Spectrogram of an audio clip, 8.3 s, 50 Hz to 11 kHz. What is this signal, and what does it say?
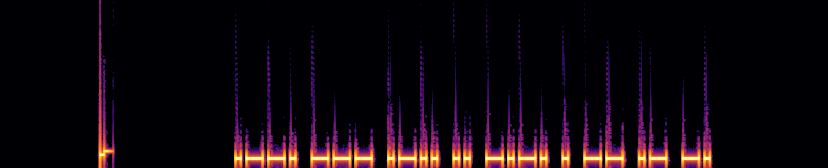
Morse code, heard as a keyed tone, about 22 wpm, 700 Hz. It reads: POLICEMAN
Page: Morse Code Ninja practice 22wpm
